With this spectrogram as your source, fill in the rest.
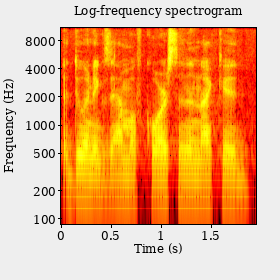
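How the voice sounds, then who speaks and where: A middle-aged woman dentist from the Philippines, answering interview questions in a soft, halting way with light laughs. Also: a bass voice, little pitch movement.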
